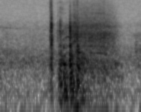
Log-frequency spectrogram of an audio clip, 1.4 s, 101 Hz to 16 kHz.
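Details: Foxbody Mustang power window motor tested with an 18-volt Snap-on battery: a short whirring spin-up, then a smooth, steady hum. The motor runs freely and sounds healthy.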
